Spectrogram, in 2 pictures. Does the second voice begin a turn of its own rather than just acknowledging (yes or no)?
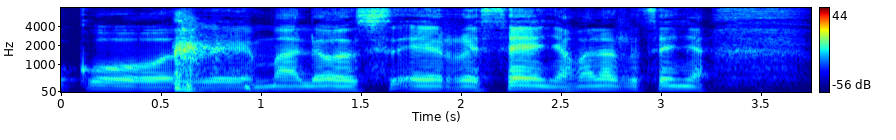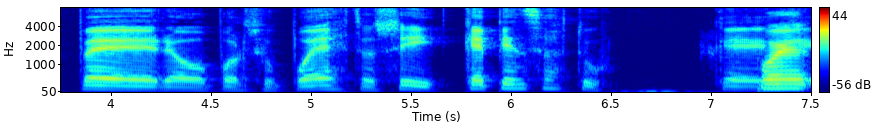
yes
